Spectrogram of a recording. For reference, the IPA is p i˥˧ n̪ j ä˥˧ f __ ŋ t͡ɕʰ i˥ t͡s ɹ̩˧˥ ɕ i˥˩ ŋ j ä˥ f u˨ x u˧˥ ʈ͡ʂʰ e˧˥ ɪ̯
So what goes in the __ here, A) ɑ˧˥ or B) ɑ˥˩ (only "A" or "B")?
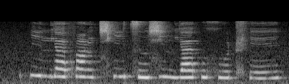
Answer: B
